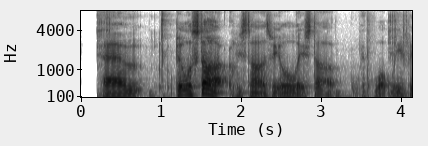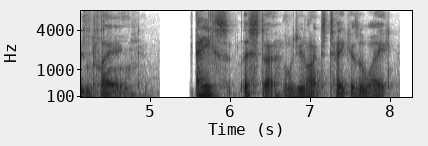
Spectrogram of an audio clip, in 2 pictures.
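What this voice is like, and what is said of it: Congested voice with a cold. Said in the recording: “you both sound significantly more healthy than I do... I've got a bit of a cold, if you can't tell”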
